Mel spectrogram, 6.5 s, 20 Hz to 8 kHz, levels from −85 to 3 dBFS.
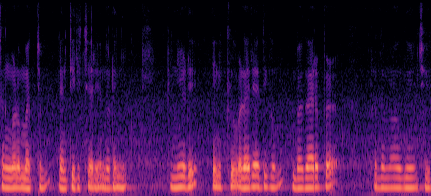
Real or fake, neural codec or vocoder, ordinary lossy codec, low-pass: real; none; none; none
